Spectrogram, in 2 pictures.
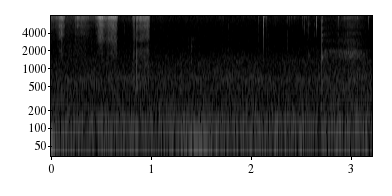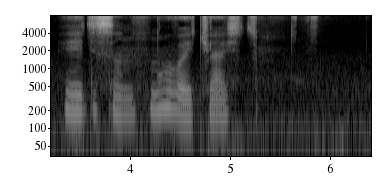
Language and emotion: Russian, sad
